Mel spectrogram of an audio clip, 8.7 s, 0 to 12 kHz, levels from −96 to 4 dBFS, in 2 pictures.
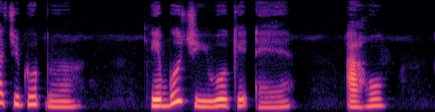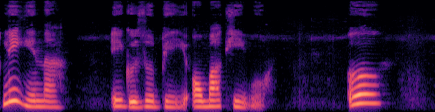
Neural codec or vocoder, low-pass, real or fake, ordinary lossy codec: codec, 24 kHz, 0.9 kbps, WavTokenizer, medium speech release version 2; none; fake; none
